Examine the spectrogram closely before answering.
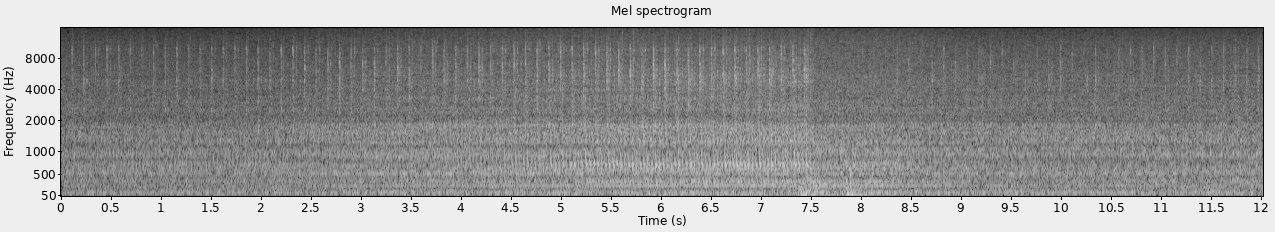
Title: Abnormal noise from Valve lashes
